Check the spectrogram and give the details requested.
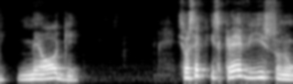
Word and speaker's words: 먹이: A pronúncia seria Meog.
